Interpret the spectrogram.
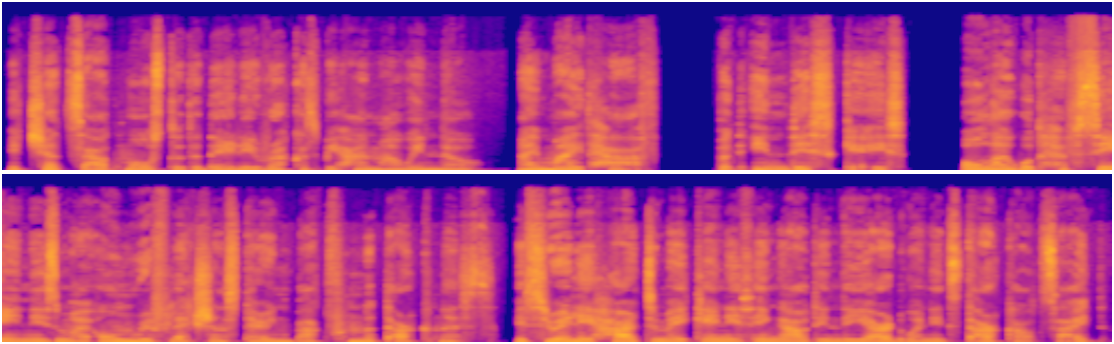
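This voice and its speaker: A woman playing a skeptical, world-weary artisan in a video game, with dry, sardonic and politely measured delivery. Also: on the low side, animated, creaky, darkish tone, husky, dry recording, heavily acted. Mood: polite, matter-of-fact. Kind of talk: video game dialogue acting.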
